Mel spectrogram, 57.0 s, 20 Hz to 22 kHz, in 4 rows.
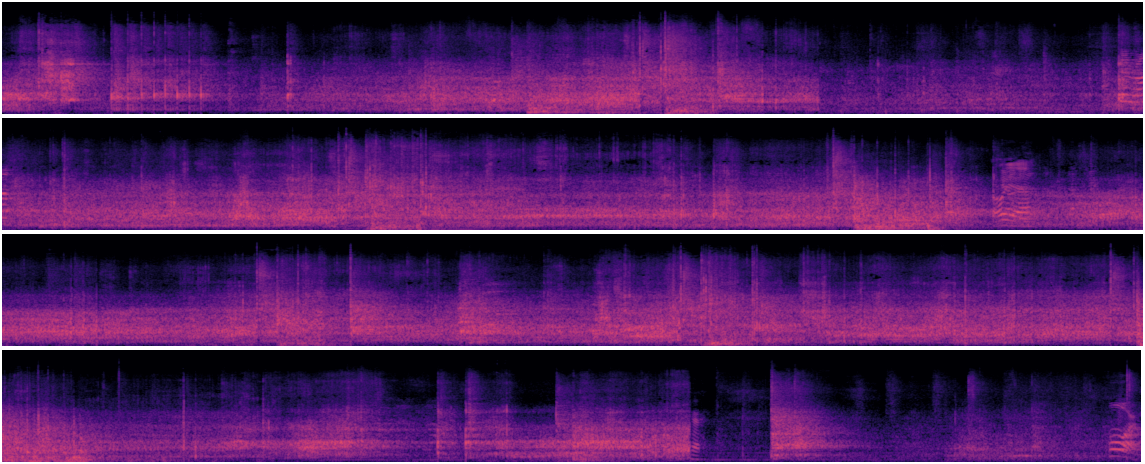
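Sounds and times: skateboard clacks: 0.0 - 12.1, 13.0 - 47.6, 52.4 - 53.2
skateboard wheels rolling on concrete: 0.0 - 51.5, 52.4 - 57.0
skateboard landing thuds: 6.5 - 9.1, 24.6 - 26.3, 36.9 - 38.3, 42.4 - 44.1.

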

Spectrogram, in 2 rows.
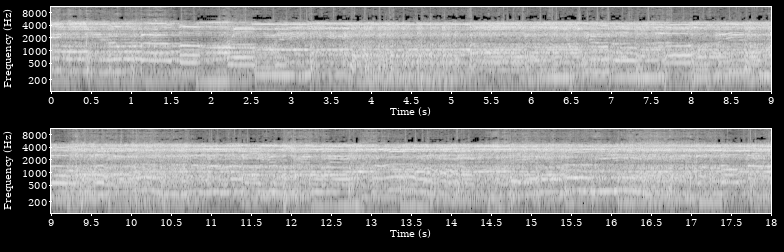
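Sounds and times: muffled guitar pop music on radio: 0.0 - 18.0.

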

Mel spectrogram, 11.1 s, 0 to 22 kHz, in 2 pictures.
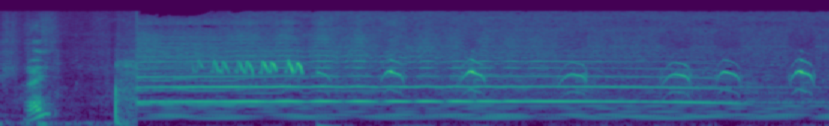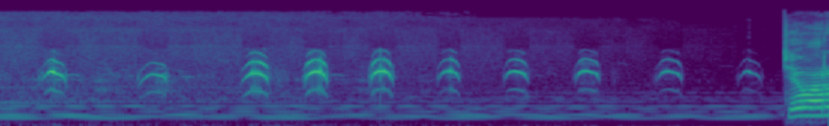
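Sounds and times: low pulsing drone: 0.9 - 10.6
soft background music: 0.9 - 11.0
animal calls: 1.3 - 10.1.

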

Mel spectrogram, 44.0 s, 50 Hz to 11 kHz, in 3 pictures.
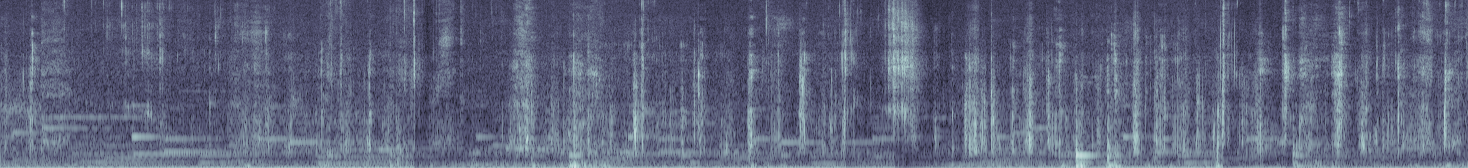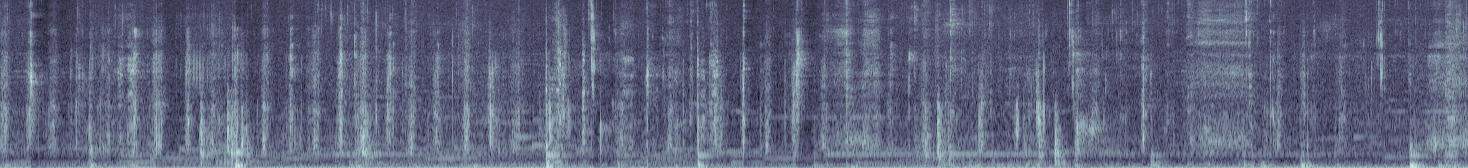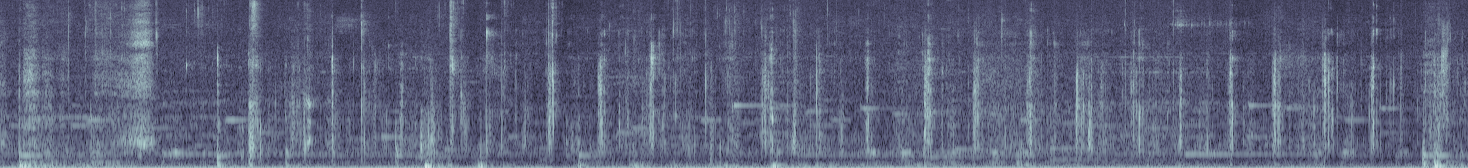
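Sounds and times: background music: 0.0 - 44.0
chewing and crunching: 0.0 - 44.0.

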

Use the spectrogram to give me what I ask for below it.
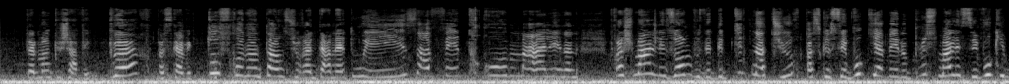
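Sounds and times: car rumble inside cabin: 0.0 - 10.0
woman talking: 0.3 - 10.0.

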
